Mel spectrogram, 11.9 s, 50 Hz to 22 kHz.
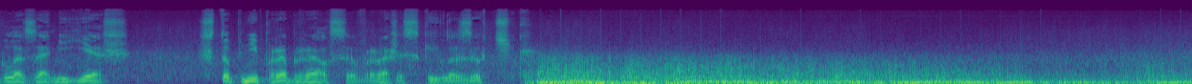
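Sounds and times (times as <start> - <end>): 
speech: 0.0 - 1.4, 2.0 - 5.9
steady heavy rain: 0.0 - 11.9
deep continuous thunder rumbling: 5.2 - 11.9.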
